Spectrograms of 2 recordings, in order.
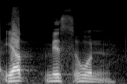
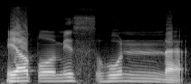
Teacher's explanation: ada bacaan qalqalah, wajib kita pantulkan lafal huruf ta. Jangan dibaca yatmishun, tapi harus memantul.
